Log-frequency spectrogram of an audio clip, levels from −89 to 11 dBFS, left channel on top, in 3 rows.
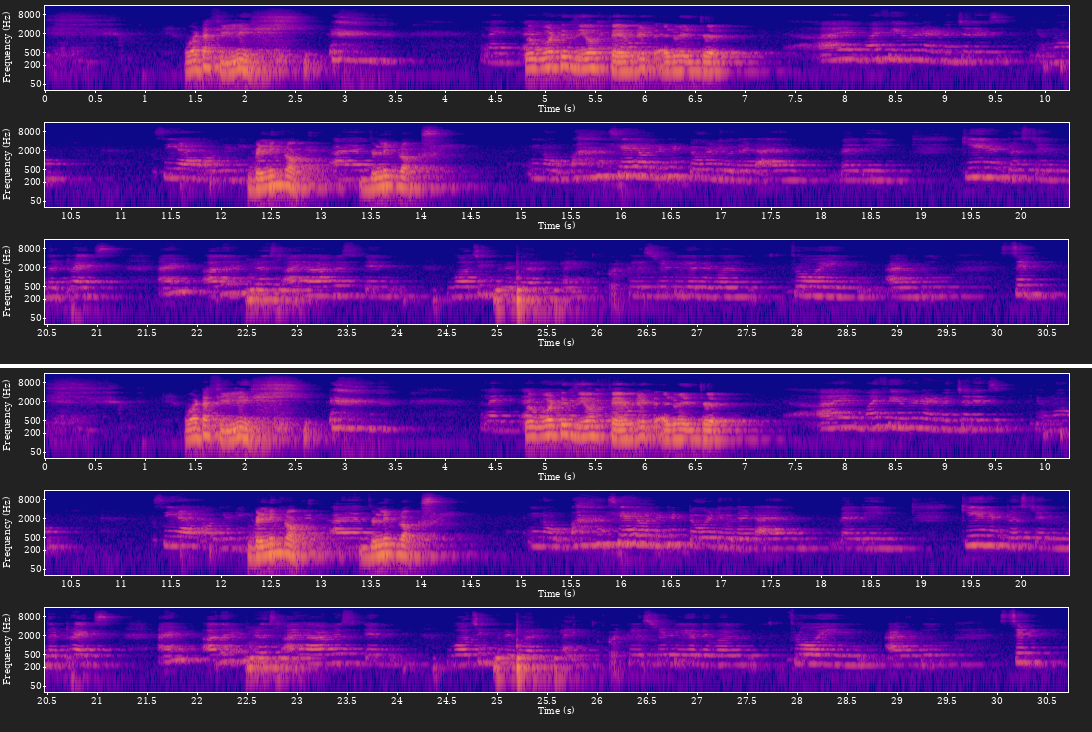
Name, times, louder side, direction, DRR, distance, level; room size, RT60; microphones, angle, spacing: voice 1, 0.0-0.7 1.4-2.7 4.8-6.8 12.3-12.8 13.4-14.3 22.5-23.0 25.0-25.7 26.1-26.2, right 1 dB, 15° right, 4 dB, 0.5 m, -28 dB
voice 2, 2.8-3.5 3.7-4.0 4.3-6.1 7.4-9.5 9.9-10.3 11.4-13.5 15.1-17.8 18.1-24.0 24.5-25.8 26.3-27.5 27.9-29.9 30.1-30.4, right 2 dB, 65° right, -3 dB, 3.1 m, -42 dB
12.0 x 8.2 x 3.4 m, 1.0 s
head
